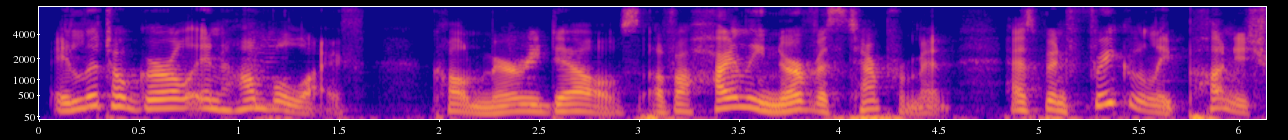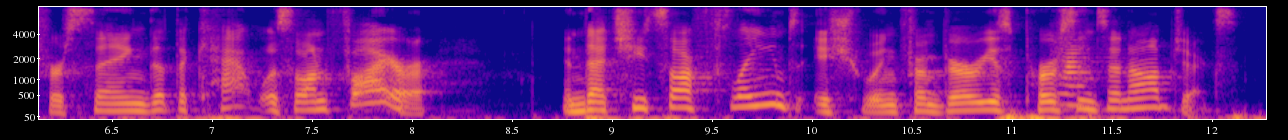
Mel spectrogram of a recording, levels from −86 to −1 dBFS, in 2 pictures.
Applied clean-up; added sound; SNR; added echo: neural mask model DeepFilterNet 3.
